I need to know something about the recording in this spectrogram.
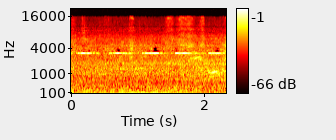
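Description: Vehicle reversing alarm sounding a high-pitched beep about twice a second, over a low rumble of street traffic.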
